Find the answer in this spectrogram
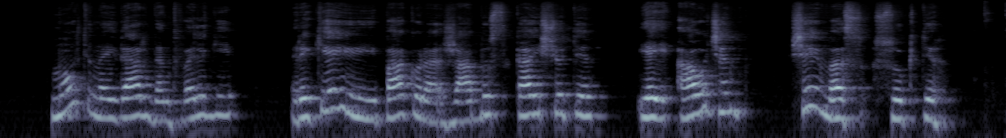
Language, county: Lithuanian, Vilnius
